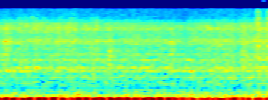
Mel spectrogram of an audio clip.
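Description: Steady low background hum in a small studio: a constant rumble with faint hiss, room tone heard in a pause between words.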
